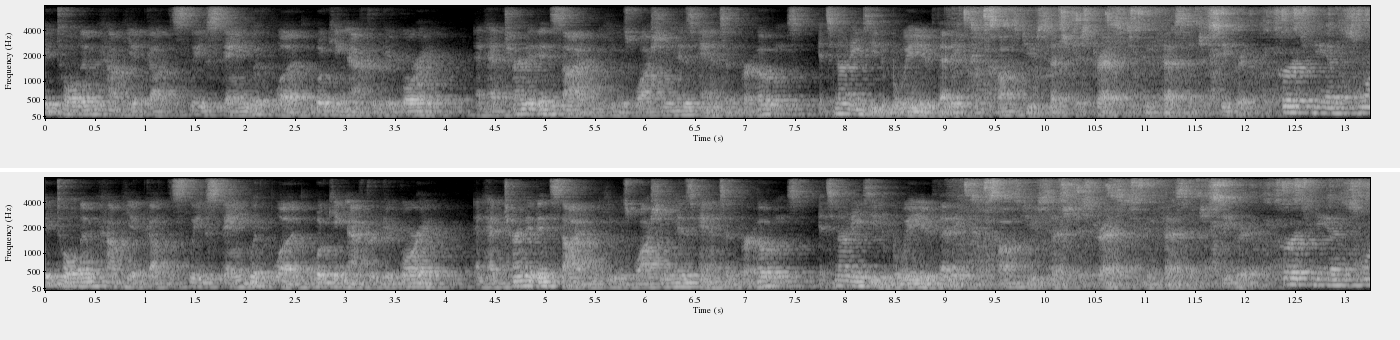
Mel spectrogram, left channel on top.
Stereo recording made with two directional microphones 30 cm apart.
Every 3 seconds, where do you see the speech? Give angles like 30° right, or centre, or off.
40° right, 30° right, 10° left, 50° left, 60° left.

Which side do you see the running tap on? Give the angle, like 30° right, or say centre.
60° left.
